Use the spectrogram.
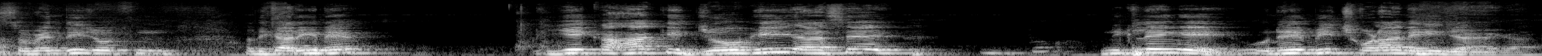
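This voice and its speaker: A man's voice: high voice, darkish tone. A man giving informal, unscripted news commentary, explaining points repetitively and checking in with rhetorical tags. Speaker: host of a news discussion channel. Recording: roomy, echoing room sound.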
